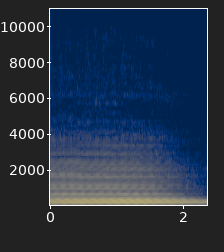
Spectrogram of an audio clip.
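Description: Cello playing one long bowed note of a two-octave minor scale, swelling and then starting to fade near the end.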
